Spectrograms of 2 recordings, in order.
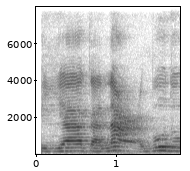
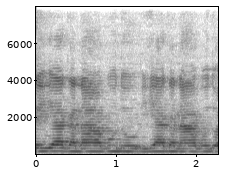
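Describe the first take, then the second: First: Slow ایاک نعبد, ain closed in the throat; deliberate ایاک نعبد, audible vowelless ain; correct sukun on ain. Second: Quick نعبد as "naa-budu"; wrong, zabar on ain. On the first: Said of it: "عین کی آواز نکالنا ہے". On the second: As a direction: slide through نعبد with an open a, no throat stop. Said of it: "ایسا پڑھ لیتے ہیں". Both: Shown as a demonstration.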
